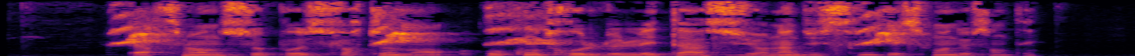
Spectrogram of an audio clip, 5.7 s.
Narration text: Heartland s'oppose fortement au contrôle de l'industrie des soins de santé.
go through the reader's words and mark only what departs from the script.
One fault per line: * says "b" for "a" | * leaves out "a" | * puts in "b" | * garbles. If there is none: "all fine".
* puts in "l'État sur"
